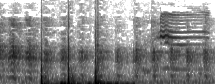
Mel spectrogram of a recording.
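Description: Three sharp thumps in the first second, then a kitten's short, high-pitched mew near the end.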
